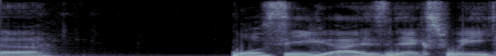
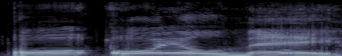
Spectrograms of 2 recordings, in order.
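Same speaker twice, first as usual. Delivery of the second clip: drawn-out oy vey; 9 semitones higher, much slower than usual. Pretend. Drawn-out mock Yiddish exclamation.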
